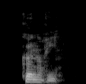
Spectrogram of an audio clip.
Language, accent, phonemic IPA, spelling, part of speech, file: French, France, /kɔn.ʁi/, connerie, noun, LL-Q150 (fra)-connerie.wav
- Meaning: 1. foolish act 2. bullshit 3. stupidity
